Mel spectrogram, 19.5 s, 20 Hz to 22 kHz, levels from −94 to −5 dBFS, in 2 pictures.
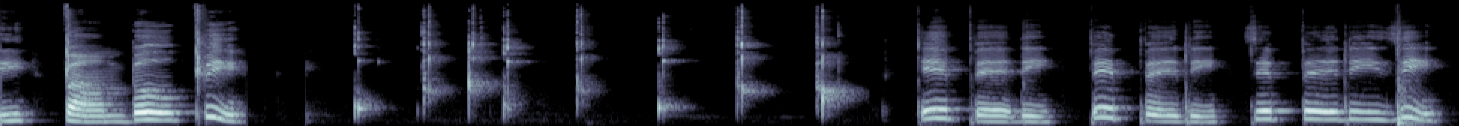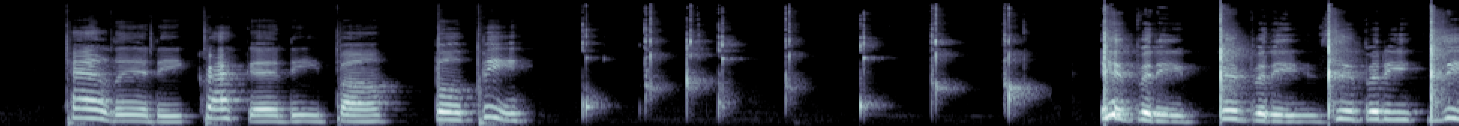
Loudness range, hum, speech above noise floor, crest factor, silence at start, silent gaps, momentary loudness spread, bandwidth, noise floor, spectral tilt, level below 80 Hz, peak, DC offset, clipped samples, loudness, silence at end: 15 LU; none; 46 dB; 24 dB; 0 s; none; 19 LU; 19 kHz; -68 dBFS; -3 dB/octave; -68 dBFS; 0 dBFS; under 0.1%; under 0.1%; -23 LUFS; 0 s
